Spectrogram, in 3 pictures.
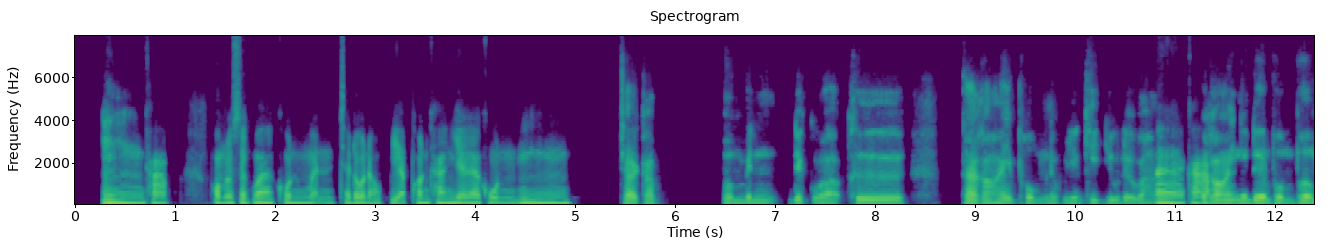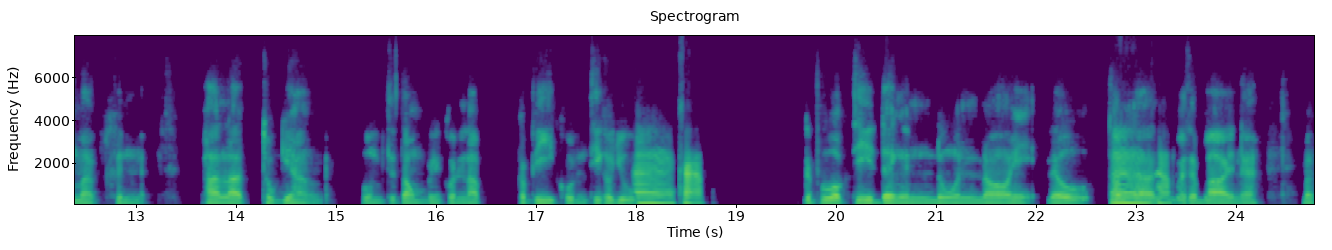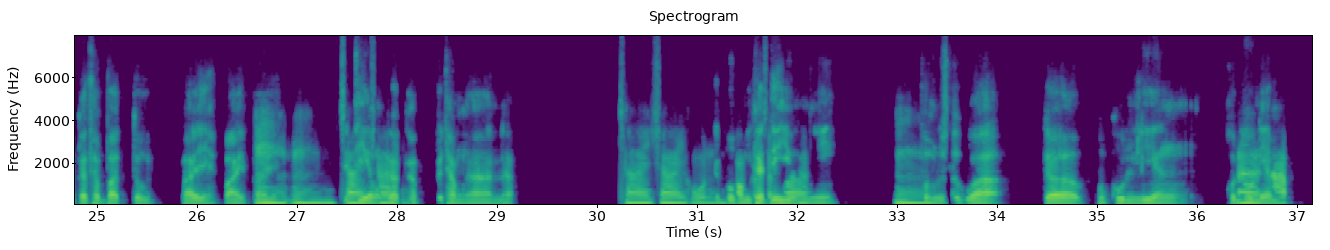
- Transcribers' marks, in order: none
- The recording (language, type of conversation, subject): Thai, unstructured, คุณชอบงานที่ทำอยู่ตอนนี้ไหม?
